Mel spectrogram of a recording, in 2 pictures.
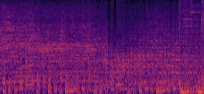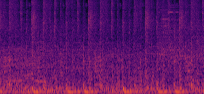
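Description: A field of race cars led by a classic Morris Marina pulls away at Silverstone. Loud, continuous engines roar and snarl together and swell as more cars join, with no voices.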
